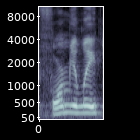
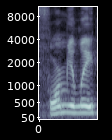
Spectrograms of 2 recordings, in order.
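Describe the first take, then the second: First: It is run together as three syllables. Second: It is run together as three syllables.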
